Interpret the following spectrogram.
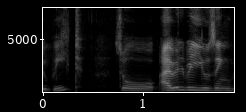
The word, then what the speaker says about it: Vite: Instead of CRA, create React app, we will be using Vite or White, the way you want to pronounce it. I will say Vite.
